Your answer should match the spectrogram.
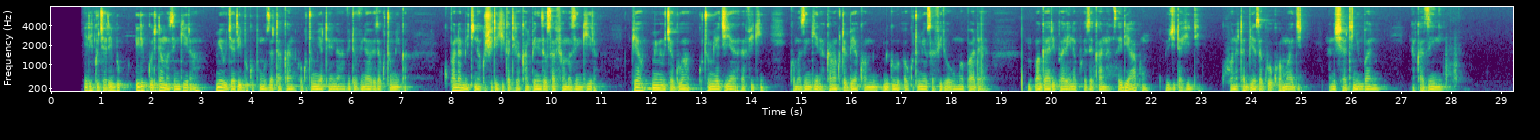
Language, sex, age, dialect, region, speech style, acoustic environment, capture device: Swahili, female, 25-34, Kenya - Nairobi Sheng-influenced, Kenya, relaxed, silence, mobile / Linux / Chrome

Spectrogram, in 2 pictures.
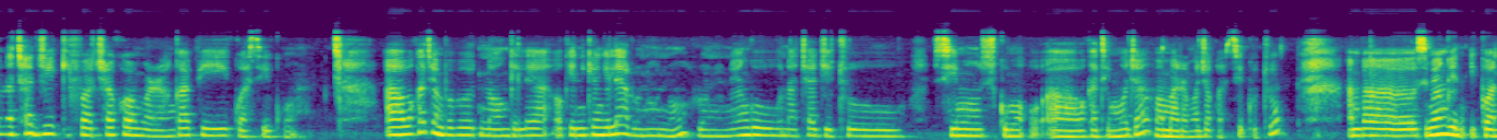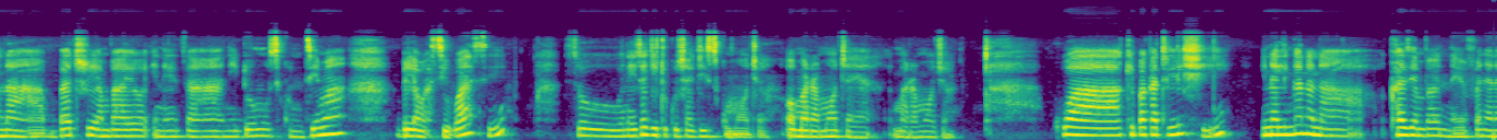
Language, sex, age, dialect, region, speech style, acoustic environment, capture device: Swahili, female, 25-34, Kenya - Nairobi Sheng-influenced, Kenya, excited, people talking; nature, desktop / Windows / Chrome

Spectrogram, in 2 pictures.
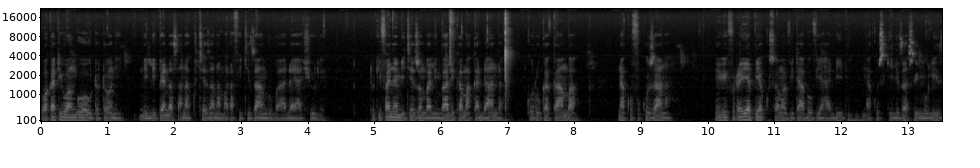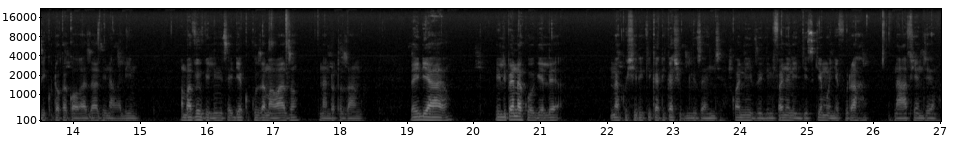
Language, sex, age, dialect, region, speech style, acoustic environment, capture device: Swahili, male, 18-24, Kenya - Nairobi Sheng-influenced, Kenya, relaxed, appliances, desktop / Windows / Chrome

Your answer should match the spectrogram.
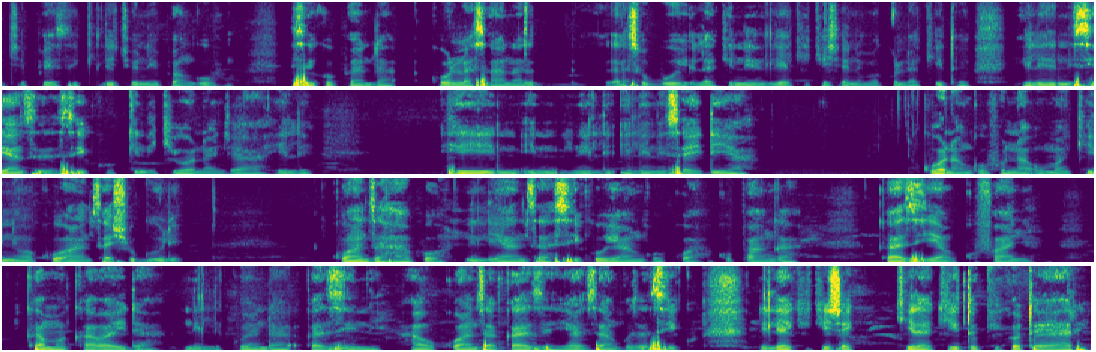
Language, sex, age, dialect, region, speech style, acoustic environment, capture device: Swahili, male, 18-24, Kenya - Nairobi Sheng-influenced, Kenya, anxious, silence, mobile / Linux / Chrome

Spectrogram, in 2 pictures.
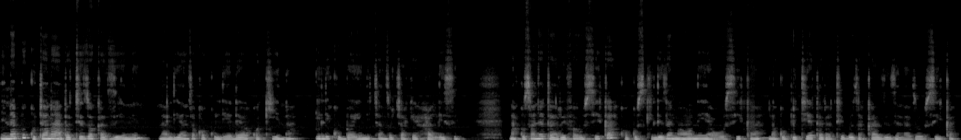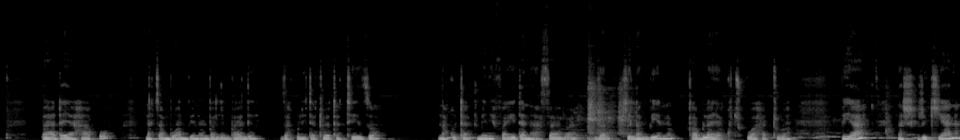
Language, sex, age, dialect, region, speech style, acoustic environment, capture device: Swahili, female, 18-24, Kenya - Nairobi Sheng-influenced, Kenya, excited, people talking, mobile / Linux / Chrome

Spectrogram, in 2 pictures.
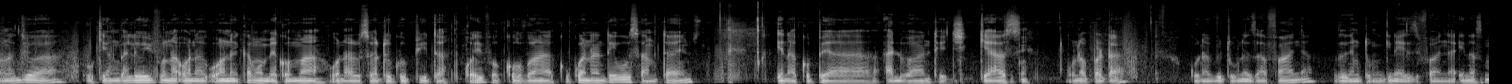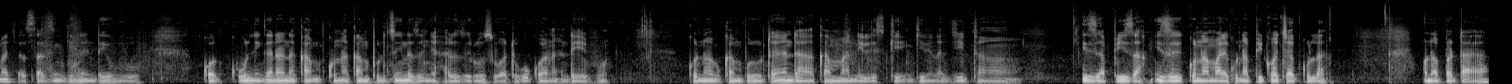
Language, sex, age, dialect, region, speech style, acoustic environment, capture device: Swahili, male, 25-34, Kenya - Nairobi Sheng-influenced, Kenya, relaxed; tired, appliances, mobile / Linux / Chrome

